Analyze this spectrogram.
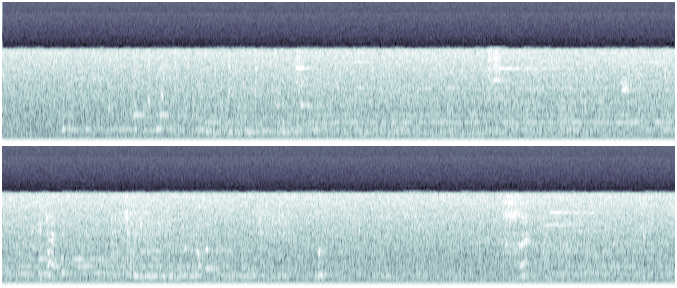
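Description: Game music with a soft, tinkling melody plays through a television speaker.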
